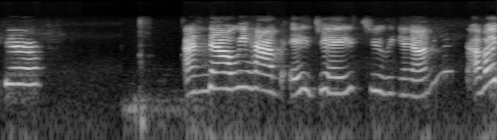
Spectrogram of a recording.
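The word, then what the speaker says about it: A.J. Juliani: And now we have AJ Giuliani. Am I pronouncing that right? Yeah, AJ Giuliani, like the okay.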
